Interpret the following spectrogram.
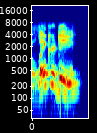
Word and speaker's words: Linkerd: Okay, so Linkerd, most important thing is you have to pronounce it with the D because that's separate.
